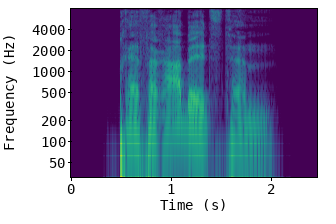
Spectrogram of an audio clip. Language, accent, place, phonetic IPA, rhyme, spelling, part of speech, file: German, Germany, Berlin, [pʁɛfeˈʁaːbl̩stəm], -aːbl̩stəm, präferabelstem, adjective, De-präferabelstem.ogg
- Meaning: strong dative masculine/neuter singular superlative degree of präferabel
